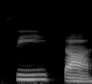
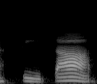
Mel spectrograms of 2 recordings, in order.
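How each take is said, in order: First: सीता split as high long सी, then ता; syllable by syllable. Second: Said in the usual way. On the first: Shown as a demonstration. Teacher sounding out सीता for learners, syllable by syllable. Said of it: "थोड़ा ज़्यादा समय लगता है". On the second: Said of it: "तो शब्द पढ़ते हैं".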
